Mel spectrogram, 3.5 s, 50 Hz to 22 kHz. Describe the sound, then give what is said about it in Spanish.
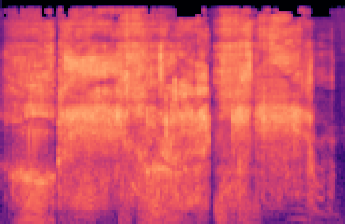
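A voice imitates the loud snoring of a big man with sleep apnea, asleep on a dormitory floor in St. Thomas around 4 a.m.: three harsh, raspy, rattling snore sounds in a row, each broken by a brief pause. No other talking. “He had sleep apnea. Sí. Roncaba como un caballo.”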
